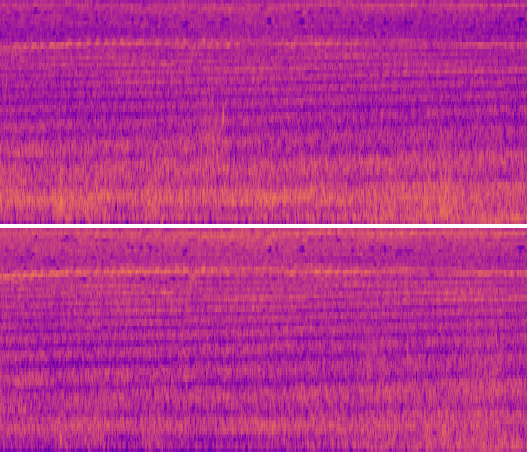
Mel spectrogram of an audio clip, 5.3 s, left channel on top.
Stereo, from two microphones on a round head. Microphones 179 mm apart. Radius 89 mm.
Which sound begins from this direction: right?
A drone, at 0.0 s.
